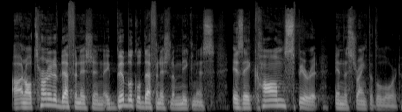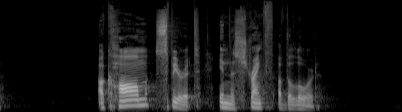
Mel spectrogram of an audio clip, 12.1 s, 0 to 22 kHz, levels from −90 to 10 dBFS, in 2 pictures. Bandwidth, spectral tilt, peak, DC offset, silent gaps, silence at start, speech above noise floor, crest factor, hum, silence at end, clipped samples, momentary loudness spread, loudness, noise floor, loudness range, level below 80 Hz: over 20 kHz; -4 dB/octave; -10 dBFS; under 0.1%; none; 0.2 s; over 60 dB; 22 dB; none; 1.35 s; under 0.1%; 14 LU; -30 LUFS; under -90 dBFS; 7 LU; -76 dBFS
